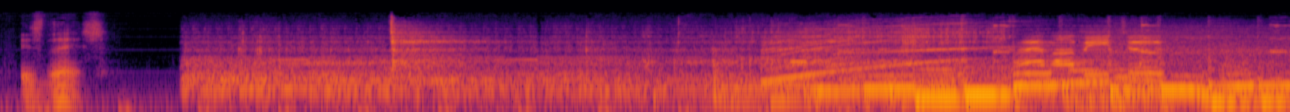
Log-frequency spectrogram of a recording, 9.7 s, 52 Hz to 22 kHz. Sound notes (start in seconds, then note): 1.3 machine whirring; 4.4 machine beeps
